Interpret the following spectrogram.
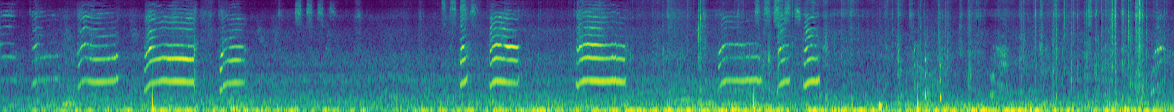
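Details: Stray kitten begging for food near a store while people pass by on the street: a series of clear, high, slightly wavering meows in quick clusters, about a dozen over the stretch, over steady low traffic and street rumble.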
